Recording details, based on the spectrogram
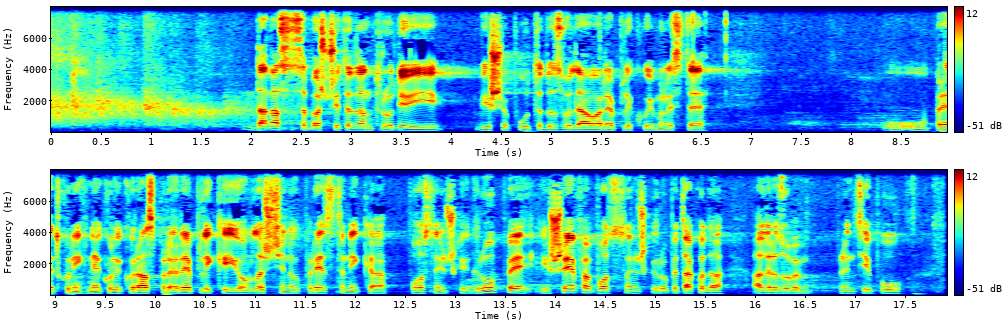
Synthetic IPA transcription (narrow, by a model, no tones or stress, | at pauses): d̪anasːamse̞baʃt͡ʃit̪ajd̪ant̪ɾuːd̪io̞i | ʋiʃepuːt̪ad̪o̞zʋoʎaːʋaoɾe̞plikʰuimalist̪e̞ | upɾe̞ːt̪xo̞d̪nixne̞ko̞liko̞ɾaːspɾaʋaɾe̞plikeio̞ʋlˠaːʃt͡ɕe̞no̞ɡ̚pɾʔe̞ːt̪st̪aʋnika | po̞slˠanit͡ʃke̞ɡɾuːpe̞ḭʃe̞ːfaposlanit͡ʃke̞ɡɾuːpe̞t̪ako̞d̪a | a̰liɾazumemupɾint̪siːpu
